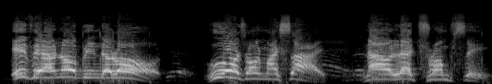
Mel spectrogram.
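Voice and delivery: loud high preaching cry; shouted psalm. Acted. Preacher shouting the psalm to his congregation, loud and high. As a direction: proclaim it to the congregation at full voice.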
